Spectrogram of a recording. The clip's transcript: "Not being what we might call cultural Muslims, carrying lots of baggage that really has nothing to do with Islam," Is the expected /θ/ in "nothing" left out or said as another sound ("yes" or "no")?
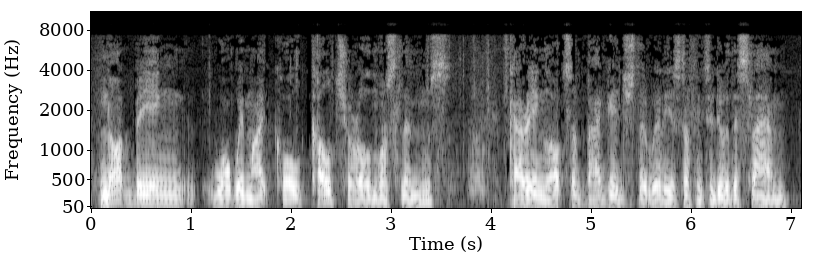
no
